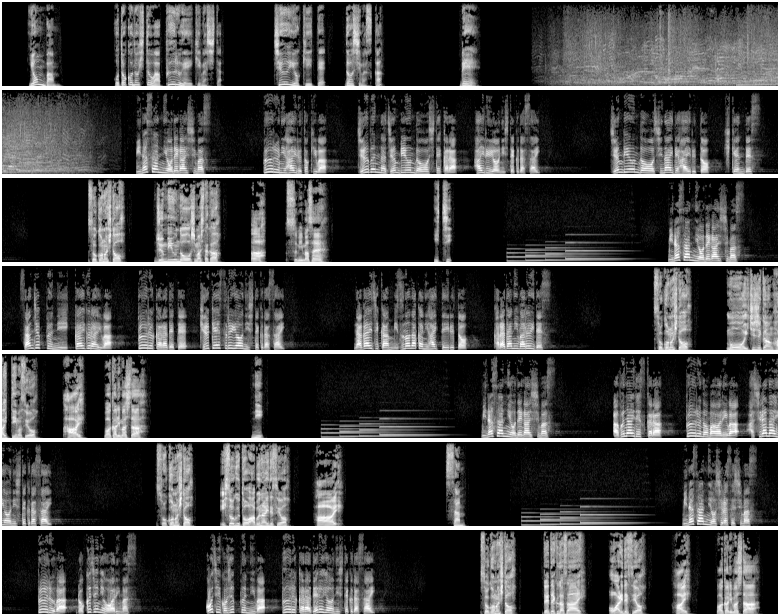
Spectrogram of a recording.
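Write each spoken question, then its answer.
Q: 男の人はプールへ行きました。注意を聞いてどうしますか?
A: プールから出て休憩する

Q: 男の人はプールへ行きました。注意を聞いてどうしますか?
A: プールの周りを走らないで歩く

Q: 男の人はプールへ行きました。注意を聞いてどうしますか?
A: プールから出る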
